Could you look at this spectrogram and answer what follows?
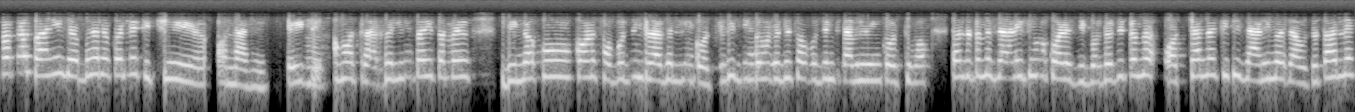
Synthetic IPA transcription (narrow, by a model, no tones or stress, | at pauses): pɾɔkapãɦĩʋɔbaɾɔkɔɾlekit͡ʃʰiɔnaɦĩ | eiʈiɦɔ̃ʈɾɛbʱeliŋɡ̚p̪aɦĩt̪ɔmẽ | d̪inɔkũkɔɳ̃sɔbud̪inʈɾɛbeliŋɡkɔɾt͡ʃʰukid͡ʒinɔkũd͡ʒɔd̪ʱisɔbud̪inʈɾɛʋeliŋɡkɔɾt̪ʰiʋɔt̪alɔt̪ɔmẽd͡ʒaɽ̃it̪ʰiʋɔkwaɭed͡ʒibɔd͡ʒɔd̪ʱit̪ɔmeɔt͡ʃanakit͡ʃʰid͡ʒaɽ̃imãd͡ʒaut͡ʃʰɔt̪aɦale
